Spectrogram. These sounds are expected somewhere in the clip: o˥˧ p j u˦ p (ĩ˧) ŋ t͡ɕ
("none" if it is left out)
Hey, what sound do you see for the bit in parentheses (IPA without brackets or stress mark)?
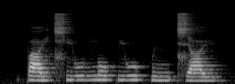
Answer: ĩ˧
